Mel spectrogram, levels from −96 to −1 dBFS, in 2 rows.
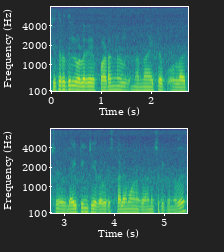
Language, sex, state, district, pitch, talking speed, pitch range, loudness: Malayalam, male, Kerala, Kasaragod, 120 Hz, 110 wpm, 115-130 Hz, -17 LUFS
